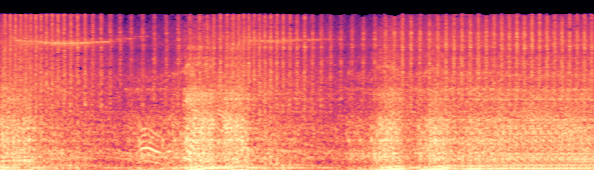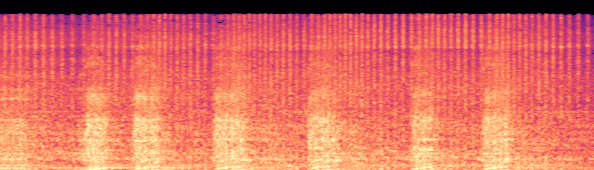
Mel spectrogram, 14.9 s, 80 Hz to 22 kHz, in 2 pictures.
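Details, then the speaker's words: Komatsu S6D125 diesel at idle on test run after general overhaul (broken No.5 piston, spun No.4 conrod bearing; crankshaft, liners, bearings replaced), clean smoke; short hissing bursts about once a second from the air compressor; normal compressor hiss, engine healthy. "Ini suara desisan, ini suara ini ya friend, suara air kompresornya ini."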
